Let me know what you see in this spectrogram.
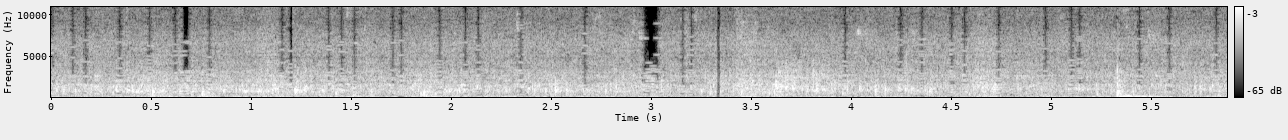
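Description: Steady sizzle and crackle of a blended onion paste pan-frying as its moisture cooks off in steam, with chicken frying in oil in the pan beside it. There is a light knock near the end.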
